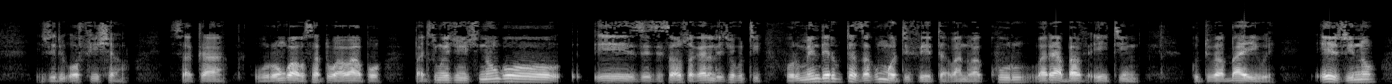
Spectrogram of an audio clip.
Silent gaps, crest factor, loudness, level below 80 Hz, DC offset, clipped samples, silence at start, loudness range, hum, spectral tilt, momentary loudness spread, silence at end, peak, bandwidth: none; 18 dB; -17 LUFS; -62 dBFS; under 0.1%; under 0.1%; 0.4 s; 2 LU; none; -4.5 dB/octave; 15 LU; 0.2 s; 0 dBFS; 8.4 kHz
